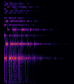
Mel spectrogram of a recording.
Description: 爆風や爆発的な出来事が発生した瞬間のような効果音。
